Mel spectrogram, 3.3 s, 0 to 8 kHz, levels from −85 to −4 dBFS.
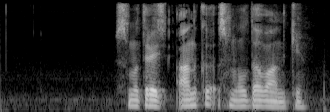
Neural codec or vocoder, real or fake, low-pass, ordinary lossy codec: none; real; 7.2 kHz; AAC, 32 kbps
